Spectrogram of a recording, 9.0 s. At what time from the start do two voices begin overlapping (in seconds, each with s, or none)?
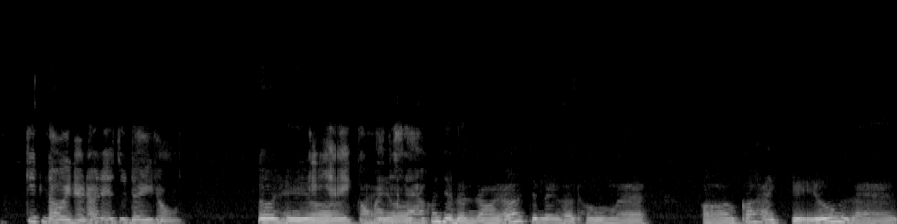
3.1 s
